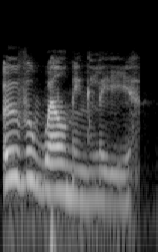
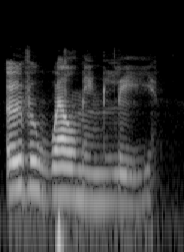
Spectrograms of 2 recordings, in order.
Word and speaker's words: overwhelmingly: Overwhelmingly. Here it's used as an adjective, but of course it comes from the verb to overwhelm. And we don't usually pronounce the H. It's a silent H.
